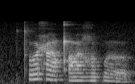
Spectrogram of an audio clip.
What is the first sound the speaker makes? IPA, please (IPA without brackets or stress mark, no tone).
tʼ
